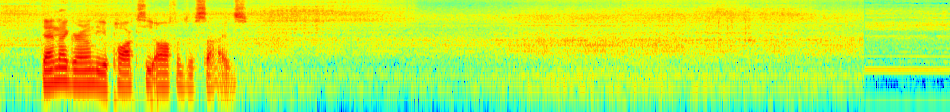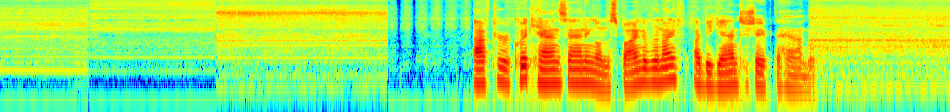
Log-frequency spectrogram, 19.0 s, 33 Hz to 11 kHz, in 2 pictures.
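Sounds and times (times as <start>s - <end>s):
power grinder grinding: 17.6s - 19.0s.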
